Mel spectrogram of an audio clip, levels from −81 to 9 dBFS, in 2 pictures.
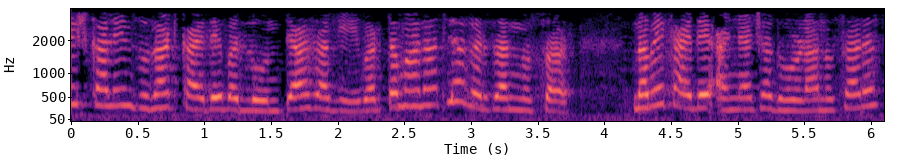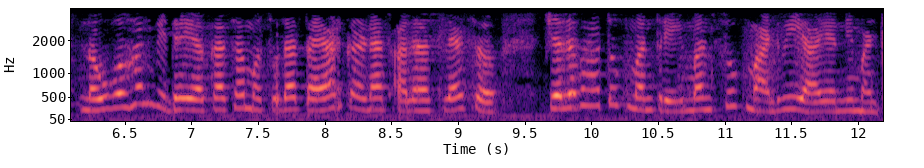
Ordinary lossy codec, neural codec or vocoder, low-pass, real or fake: AAC, 24 kbps; vocoder, 44.1 kHz, 128 mel bands, Pupu-Vocoder; 3.6 kHz; fake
